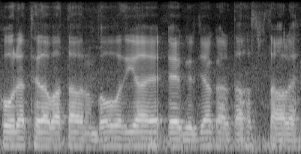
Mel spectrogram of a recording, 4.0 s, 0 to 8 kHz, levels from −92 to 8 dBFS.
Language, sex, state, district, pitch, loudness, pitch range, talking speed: Punjabi, male, Punjab, Kapurthala, 100 Hz, -17 LUFS, 95-105 Hz, 180 wpm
